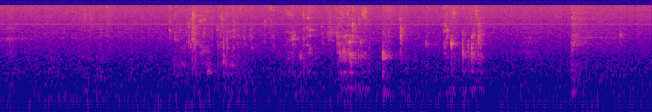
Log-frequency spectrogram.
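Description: Vinegar poured from a measuring jug into a model volcano: faint trickling and drips in a few short spells, starting about two seconds in.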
